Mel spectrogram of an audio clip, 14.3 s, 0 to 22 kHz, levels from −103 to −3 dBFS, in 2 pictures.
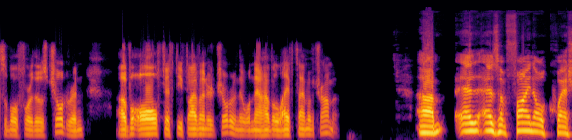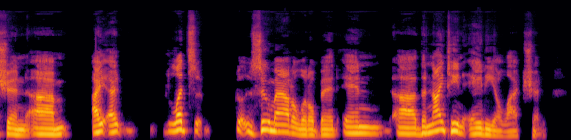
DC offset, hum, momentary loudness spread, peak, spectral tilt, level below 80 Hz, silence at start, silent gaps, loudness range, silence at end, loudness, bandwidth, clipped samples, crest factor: under 0.1%; none; 15 LU; -2 dBFS; -7 dB/octave; -66 dBFS; 0 s; 1.40-1.45 s, 4.25-4.32 s, 4.52-4.86 s, 8.06-8.29 s, 8.88-9.03 s, 9.12-9.19 s, 9.80-10.09 s; 6 LU; 0.4 s; -20 LUFS; 11.5 kHz; under 0.1%; 18 dB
